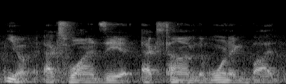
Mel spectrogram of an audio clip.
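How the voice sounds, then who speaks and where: Low-voiced man amid whirring, car-wash-like noise. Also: level tone, brisk. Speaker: podcast co-host. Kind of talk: casual podcast chat. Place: echoey room with whirring background noise. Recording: roomy, dull, noisy whirring like a car wash.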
